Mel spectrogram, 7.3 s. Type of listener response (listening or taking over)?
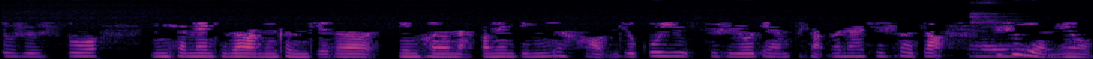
listening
